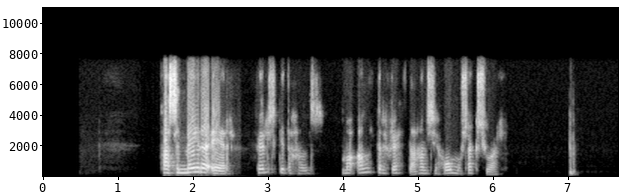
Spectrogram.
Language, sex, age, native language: Icelandic, female, 30-39, Icelandic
